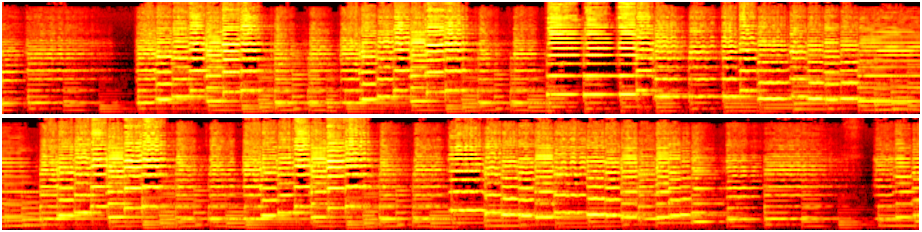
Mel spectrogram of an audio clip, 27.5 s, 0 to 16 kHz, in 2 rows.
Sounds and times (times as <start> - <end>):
Violin, fiddle: 0.0 - 27.5.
